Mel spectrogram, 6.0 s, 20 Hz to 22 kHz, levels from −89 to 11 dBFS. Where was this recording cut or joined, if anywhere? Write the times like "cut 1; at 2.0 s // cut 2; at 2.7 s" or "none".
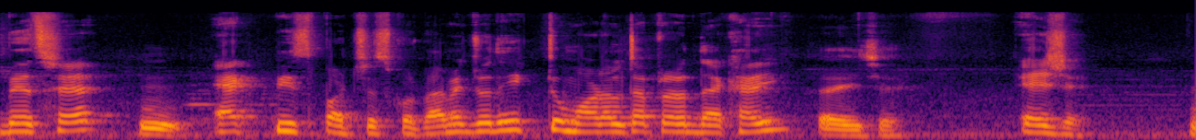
none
